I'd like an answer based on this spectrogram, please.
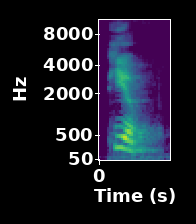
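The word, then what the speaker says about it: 비읍: Next पियप।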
